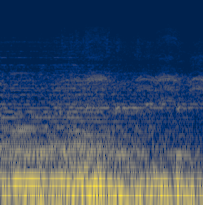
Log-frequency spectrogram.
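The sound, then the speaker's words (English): Hundreds of crows flooding into a room caw all at once, a dense, continuous racket of overlapping harsh calls that stays loud and steady throughout, with no voices. “But now the room is flooded with hundreds and hundreds of birds.”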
